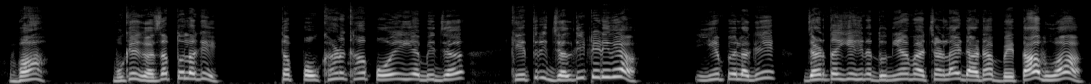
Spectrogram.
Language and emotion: Sindhi, surprised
